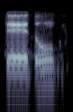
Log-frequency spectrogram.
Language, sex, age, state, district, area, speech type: Punjabi, male, 18-30, Punjab, Firozpur, rural, conversation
